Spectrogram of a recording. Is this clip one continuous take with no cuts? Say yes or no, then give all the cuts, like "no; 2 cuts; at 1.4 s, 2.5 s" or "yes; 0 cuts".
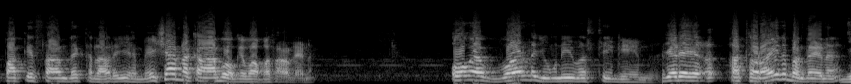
no; 1 cut; at 6.6 s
